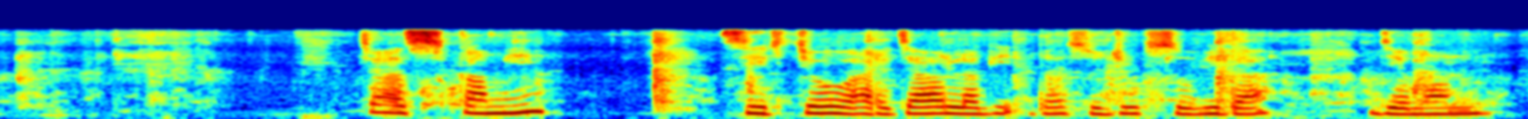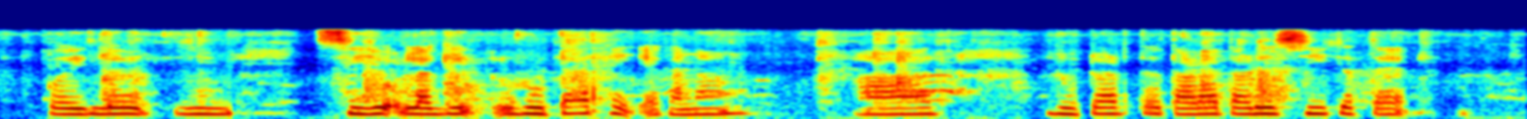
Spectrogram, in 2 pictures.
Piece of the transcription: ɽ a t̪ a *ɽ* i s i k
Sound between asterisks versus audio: correct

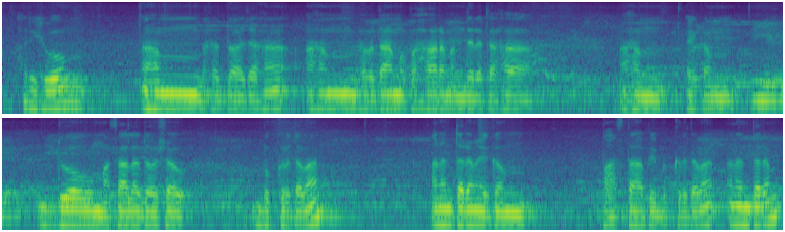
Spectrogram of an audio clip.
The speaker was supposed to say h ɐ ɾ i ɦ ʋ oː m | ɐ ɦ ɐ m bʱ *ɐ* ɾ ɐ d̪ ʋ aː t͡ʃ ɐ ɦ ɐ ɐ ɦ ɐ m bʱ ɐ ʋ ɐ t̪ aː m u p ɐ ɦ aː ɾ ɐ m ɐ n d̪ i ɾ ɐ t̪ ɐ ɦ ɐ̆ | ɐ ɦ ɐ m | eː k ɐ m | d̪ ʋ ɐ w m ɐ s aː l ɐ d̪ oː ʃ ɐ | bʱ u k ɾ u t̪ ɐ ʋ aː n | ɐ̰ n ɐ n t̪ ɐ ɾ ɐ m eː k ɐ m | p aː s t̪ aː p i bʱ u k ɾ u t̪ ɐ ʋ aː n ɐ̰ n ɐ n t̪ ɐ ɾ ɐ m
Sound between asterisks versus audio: correct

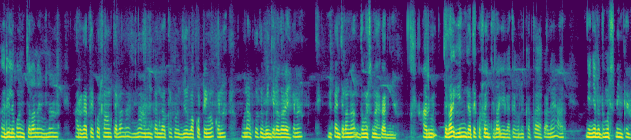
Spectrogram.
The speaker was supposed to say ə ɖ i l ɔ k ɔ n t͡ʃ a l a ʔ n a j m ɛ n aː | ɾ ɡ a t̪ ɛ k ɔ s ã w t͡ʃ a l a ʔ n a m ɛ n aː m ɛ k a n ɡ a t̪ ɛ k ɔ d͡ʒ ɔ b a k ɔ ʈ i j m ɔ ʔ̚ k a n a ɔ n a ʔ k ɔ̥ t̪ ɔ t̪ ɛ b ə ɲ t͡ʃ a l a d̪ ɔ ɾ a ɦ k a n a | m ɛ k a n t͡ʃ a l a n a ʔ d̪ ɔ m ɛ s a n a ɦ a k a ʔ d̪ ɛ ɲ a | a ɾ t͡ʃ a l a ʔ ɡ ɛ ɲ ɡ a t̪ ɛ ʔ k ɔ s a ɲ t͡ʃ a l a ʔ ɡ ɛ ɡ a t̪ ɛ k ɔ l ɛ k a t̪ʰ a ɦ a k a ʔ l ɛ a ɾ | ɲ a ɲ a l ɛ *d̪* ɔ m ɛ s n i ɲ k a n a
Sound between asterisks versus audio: correct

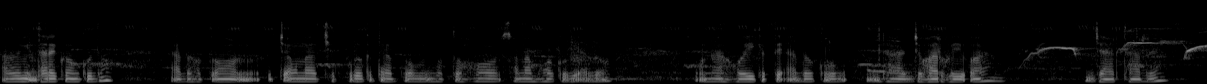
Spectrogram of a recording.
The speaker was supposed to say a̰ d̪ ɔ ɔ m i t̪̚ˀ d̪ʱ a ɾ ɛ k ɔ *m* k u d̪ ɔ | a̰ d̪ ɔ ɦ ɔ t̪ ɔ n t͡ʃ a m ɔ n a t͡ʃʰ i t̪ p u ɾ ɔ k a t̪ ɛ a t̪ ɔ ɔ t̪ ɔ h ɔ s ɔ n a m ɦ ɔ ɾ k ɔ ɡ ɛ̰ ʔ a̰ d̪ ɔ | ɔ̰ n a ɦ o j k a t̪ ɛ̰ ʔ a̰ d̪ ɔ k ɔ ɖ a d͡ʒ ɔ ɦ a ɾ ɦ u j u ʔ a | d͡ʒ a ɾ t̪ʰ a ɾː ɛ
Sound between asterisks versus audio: incorrect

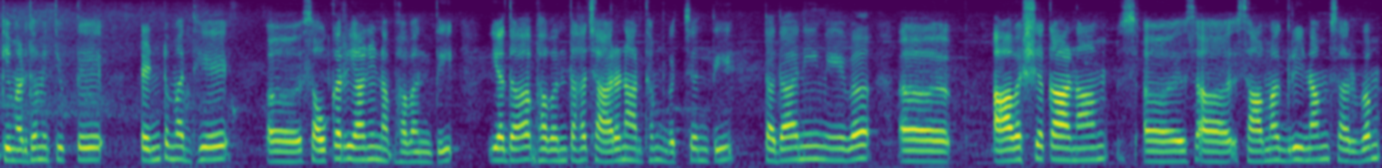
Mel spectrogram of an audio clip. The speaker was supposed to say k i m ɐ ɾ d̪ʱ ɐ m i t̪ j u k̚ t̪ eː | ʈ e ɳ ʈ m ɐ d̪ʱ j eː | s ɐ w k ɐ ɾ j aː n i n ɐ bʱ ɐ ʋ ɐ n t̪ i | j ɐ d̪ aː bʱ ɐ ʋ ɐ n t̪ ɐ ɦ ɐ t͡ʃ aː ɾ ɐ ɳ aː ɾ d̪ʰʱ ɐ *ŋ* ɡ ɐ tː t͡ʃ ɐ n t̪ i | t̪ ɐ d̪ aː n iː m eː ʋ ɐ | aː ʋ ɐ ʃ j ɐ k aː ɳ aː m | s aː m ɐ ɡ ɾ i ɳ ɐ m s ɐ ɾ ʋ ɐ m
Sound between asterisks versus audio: incorrect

